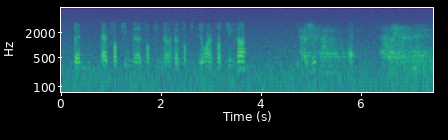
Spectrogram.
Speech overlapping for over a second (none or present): none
